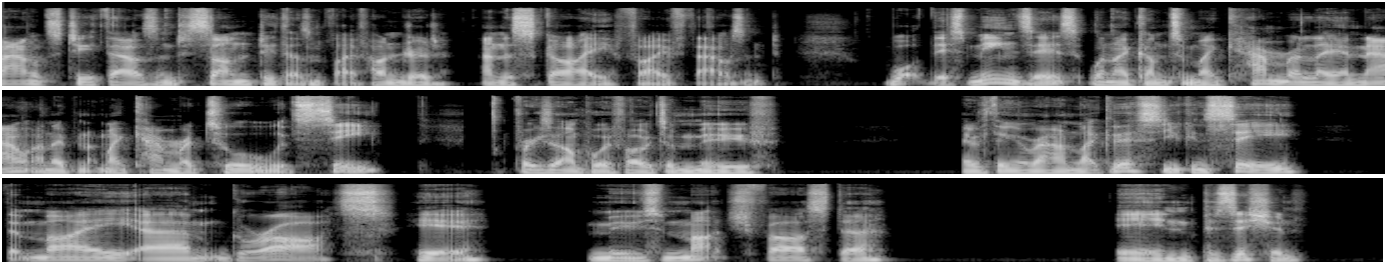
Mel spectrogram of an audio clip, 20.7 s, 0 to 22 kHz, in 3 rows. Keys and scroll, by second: 7.0 c.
